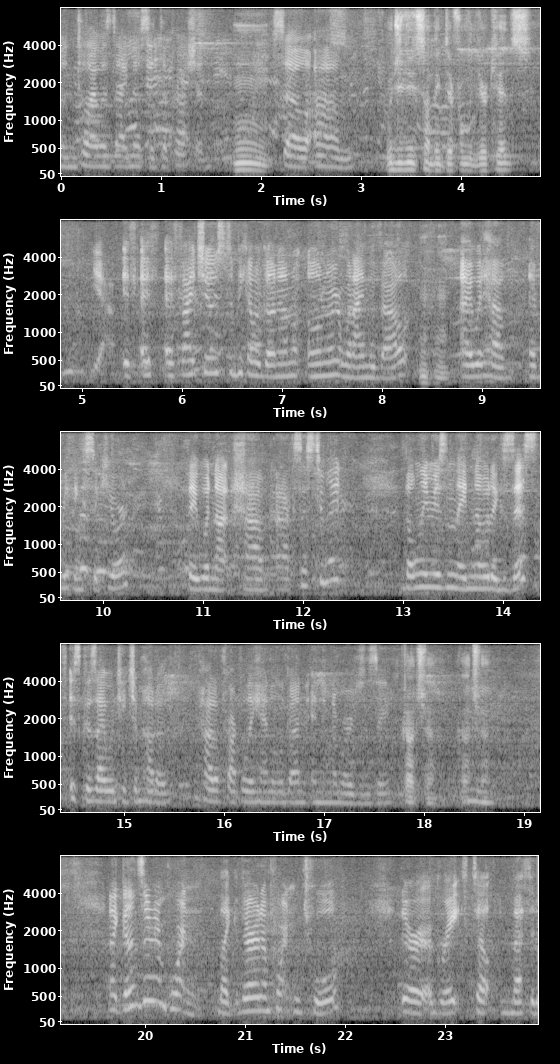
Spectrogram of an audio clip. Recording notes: Location: San Antonio, Texas. Recorded w/Go-Pro.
